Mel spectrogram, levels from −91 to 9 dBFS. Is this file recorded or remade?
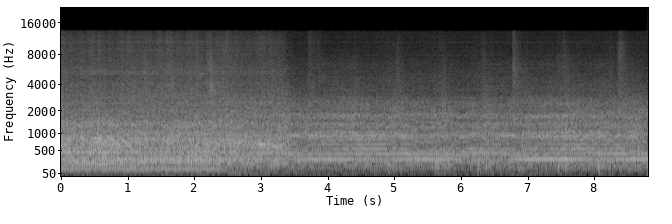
remade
